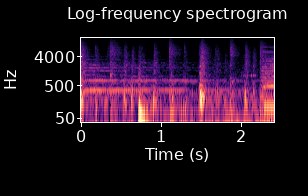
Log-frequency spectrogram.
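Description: Band music from a rock song: a drum kit plays strong kick-and-snare hits about every three-quarters of a second, with quicker cymbal strokes between them, over a held chord.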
